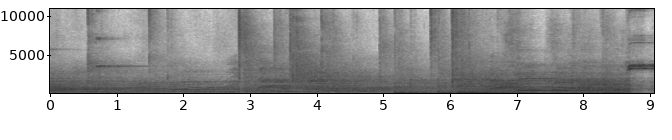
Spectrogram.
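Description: Teenage girls chatter and call out nearby in a large echoing hall.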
